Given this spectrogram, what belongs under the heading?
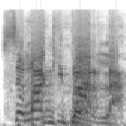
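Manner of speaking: angry teacher voice; stern scold. Acted. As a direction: cut the student off sharply.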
